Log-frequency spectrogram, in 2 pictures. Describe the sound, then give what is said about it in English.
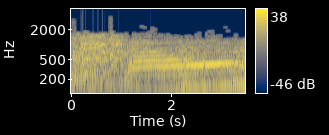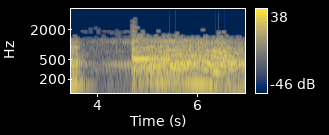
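A skywriter airplane's engine drones steadily overhead in California, its buzzing pitch climbing as it strains, fading briefly before roaring back up with another rising whine. “An airplane! Look, Uncle Steve, a skywriter!”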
